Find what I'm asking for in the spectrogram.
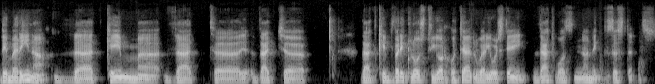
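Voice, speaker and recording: There is a quiet background as a man speaks at a very slow pace. His intonation stays fairly even. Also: fairly low pitch for a man. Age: 40s. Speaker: panel guest. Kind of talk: casual chat. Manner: halting.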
